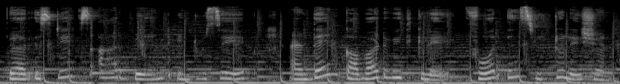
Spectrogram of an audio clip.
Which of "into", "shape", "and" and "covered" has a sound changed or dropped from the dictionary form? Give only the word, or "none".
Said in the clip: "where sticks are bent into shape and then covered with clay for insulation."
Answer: shape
